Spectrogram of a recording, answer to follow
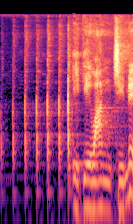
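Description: Fast run of wooden knocks, about six a second, from a wayang kulit dalang's cempala rapped on the puppet chest; the knocking stops about a second in, when a man's drawn-out vocal hum takes over.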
